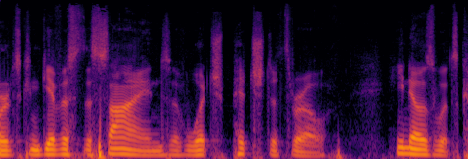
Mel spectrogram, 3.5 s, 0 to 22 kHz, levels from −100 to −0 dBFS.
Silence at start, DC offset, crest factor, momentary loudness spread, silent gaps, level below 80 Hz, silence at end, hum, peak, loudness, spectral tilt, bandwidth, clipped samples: 0 s; under 0.1%; 18 dB; 11 LU; none; -50 dBFS; 0 s; none; -14 dBFS; -32 LUFS; -7 dB/octave; 17 kHz; under 0.1%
